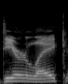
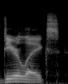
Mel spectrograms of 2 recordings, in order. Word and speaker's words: Deer Lakes: Now, he it's so Ali trained, and it confuses people because they think Deer Lake, but they think it's mispronounced and it's just Deer Lakes.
